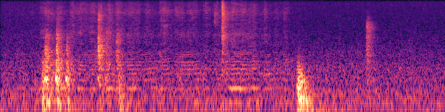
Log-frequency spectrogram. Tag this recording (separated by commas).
Buzz, Animal, Insect, Wild animals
